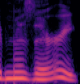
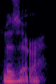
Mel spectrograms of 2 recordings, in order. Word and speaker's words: Missouri: Why do people from Missouri pronounce their own state wrong? – We live here. We pronounce it right. You're pronouncing it wrong. Well, I was born here. It's Missouri. – No, thanks. – It's literally not, though. – But it is. – There's no A in it anywhere.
